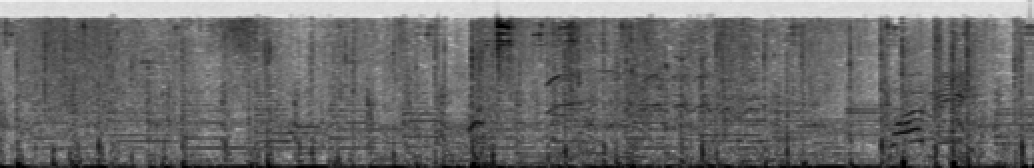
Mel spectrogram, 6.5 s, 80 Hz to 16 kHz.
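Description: Horse hooves clip-clopping at speed in Red Dead Redemption 2, with a whinny, over a steady low game rumble and mechanical clatter, while voices speak over it.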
